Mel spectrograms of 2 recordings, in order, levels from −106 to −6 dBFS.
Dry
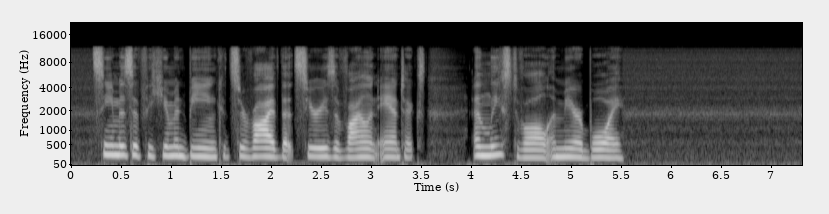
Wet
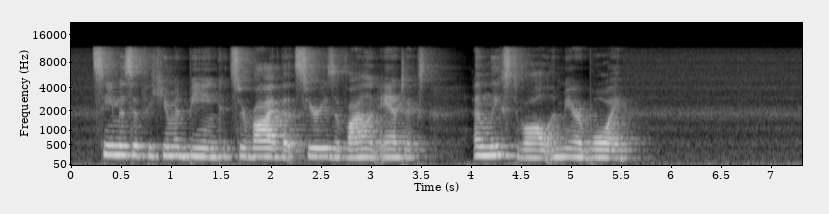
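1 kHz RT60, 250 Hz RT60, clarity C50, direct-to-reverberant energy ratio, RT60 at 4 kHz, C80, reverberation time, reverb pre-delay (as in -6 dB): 0.65 s, 0.65 s, 9.5 dB, 4.5 dB, 0.60 s, 12.5 dB, 0.65 s, 5 ms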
